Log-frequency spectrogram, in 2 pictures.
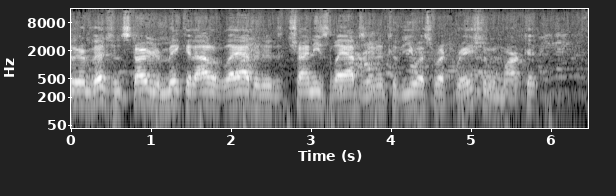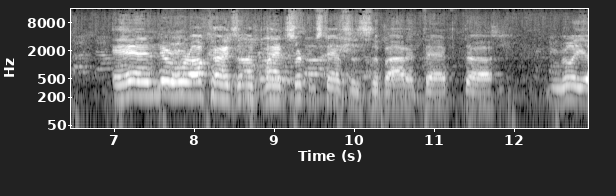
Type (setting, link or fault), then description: setting, busy venue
